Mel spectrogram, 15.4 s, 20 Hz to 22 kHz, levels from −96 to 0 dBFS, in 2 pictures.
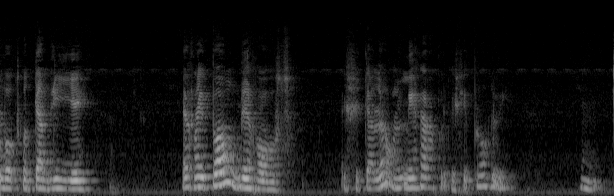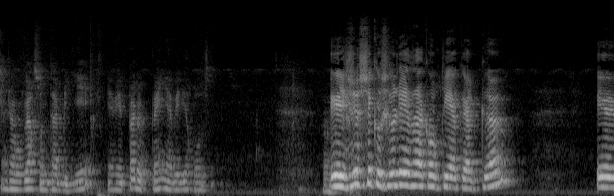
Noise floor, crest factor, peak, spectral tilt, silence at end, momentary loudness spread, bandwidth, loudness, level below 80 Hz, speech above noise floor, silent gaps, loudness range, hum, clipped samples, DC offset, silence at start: -72 dBFS; 24 dB; -16 dBFS; -5.5 dB/octave; 0 s; 20 LU; 15.5 kHz; -37 LUFS; -76 dBFS; 34 dB; none; 14 LU; none; under 0.1%; under 0.1%; 0 s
